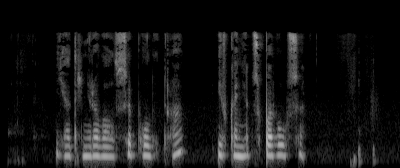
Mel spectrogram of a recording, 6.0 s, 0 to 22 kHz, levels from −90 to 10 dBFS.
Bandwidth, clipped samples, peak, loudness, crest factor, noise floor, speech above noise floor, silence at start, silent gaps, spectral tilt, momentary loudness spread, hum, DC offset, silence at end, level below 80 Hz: 11.5 kHz; under 0.1%; -10 dBFS; -29 LUFS; 22 dB; -72 dBFS; 43 dB; 0.85 s; none; -4 dB/octave; 13 LU; none; under 0.1%; 0.6 s; -74 dBFS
